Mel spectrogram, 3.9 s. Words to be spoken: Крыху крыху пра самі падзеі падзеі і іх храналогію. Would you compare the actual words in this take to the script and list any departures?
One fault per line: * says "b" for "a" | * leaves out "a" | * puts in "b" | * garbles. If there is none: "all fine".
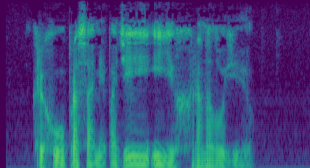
* leaves out "крыху"
* leaves out "падзеі"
